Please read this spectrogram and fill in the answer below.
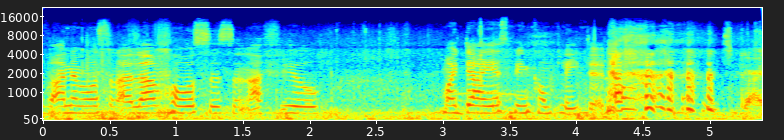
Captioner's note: laughs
